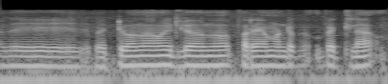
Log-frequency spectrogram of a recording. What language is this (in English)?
Malayalam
